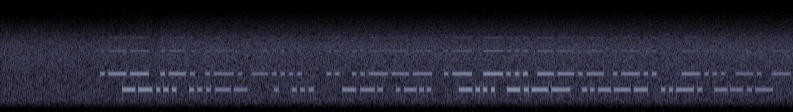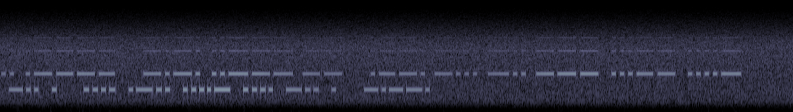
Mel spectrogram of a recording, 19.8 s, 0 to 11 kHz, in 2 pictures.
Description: Morse code, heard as two keyed tones, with radio static and fading. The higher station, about 23 wpm, 1160 Hz: WRR6 I2ABQL BND1 C2M PBDO34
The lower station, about 24 wpm, 670 Hz: 73 ES GL BY2FQ DE HL4HDE <KN>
